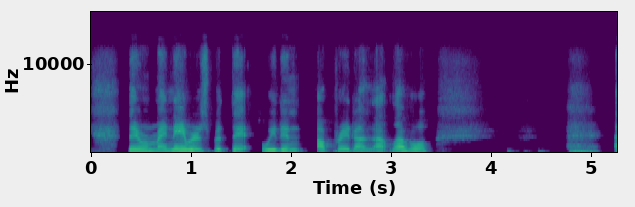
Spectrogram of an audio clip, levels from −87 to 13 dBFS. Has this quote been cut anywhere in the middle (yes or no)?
no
